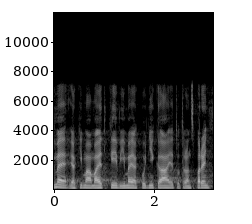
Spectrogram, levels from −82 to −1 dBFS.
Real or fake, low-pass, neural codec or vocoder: real; 7.2 kHz; none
